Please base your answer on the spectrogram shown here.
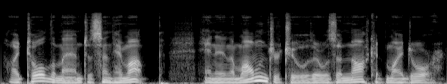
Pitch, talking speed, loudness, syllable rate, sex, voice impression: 95 Hz, 280 wpm, -16 LUFS, 6.3 syllables/s, male, masculine, slightly old, thick, cool, slightly intellectual, calm, slightly wild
